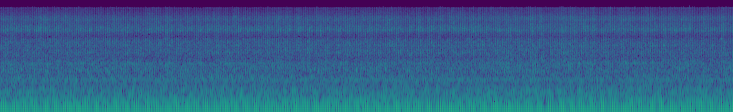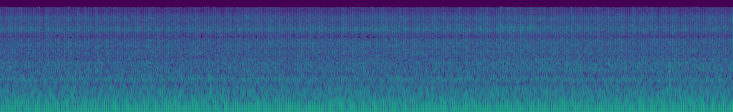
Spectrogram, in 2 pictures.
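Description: Outrigger boat's engine running at a steady speed, a constant low drone, with water splashing against the outrigger float.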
